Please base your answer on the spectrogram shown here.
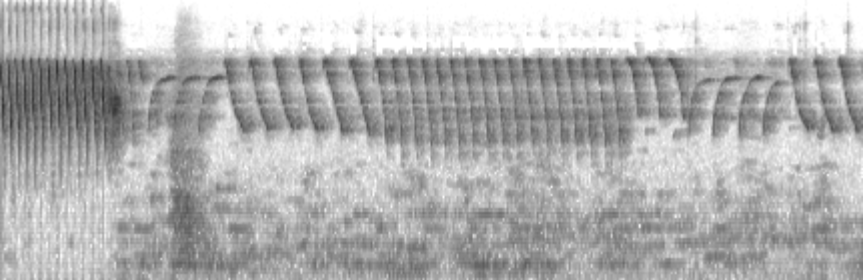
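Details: Canary song used for training other birds: a loud fast buzzy trill opens, then a long steady series of rapid sweeping high notes repeated several times a second, with faint background murmur.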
